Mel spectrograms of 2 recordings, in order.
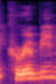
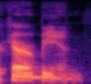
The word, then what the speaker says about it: Caribbean: Jack Sparrow do you guys say Caribbean or Caribbean I say Caribbean and I I don't know I i' I've heard it both ways and you would think a Cuban would know how to pronounce Caribbean I I just say Caribbean Depp has portrayed Jack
